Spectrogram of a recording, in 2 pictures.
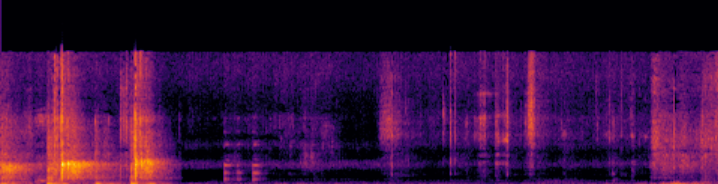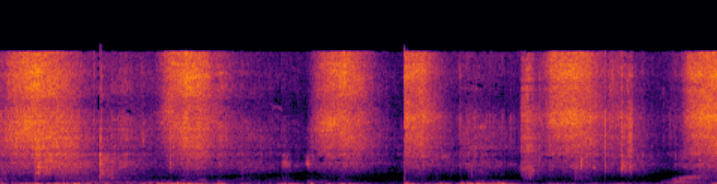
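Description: A long straw hand broom sweeping a stone-paved floor in repeated swishing strokes, about one or two a second, starting about halfway through. A snatch of music plays briefly at the start.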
